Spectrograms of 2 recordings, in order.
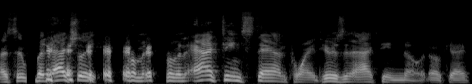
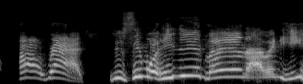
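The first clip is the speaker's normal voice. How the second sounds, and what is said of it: Heavy rural Southern US accent. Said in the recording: “accents are always driven by emotion ... he'll go way deep in the woods ... I love that accent”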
